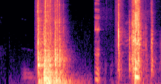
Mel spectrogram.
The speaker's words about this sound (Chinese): 你干什么？你怎么把门给锁起来了？开门！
